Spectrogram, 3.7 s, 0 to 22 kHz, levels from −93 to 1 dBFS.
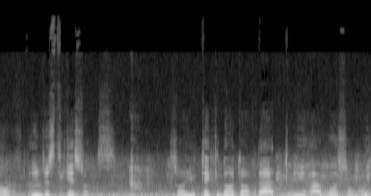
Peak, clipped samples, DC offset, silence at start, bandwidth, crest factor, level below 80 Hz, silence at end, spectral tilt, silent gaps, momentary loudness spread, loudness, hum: -10 dBFS; under 0.1%; under 0.1%; 0 s; 19 kHz; 14 dB; -44 dBFS; 0 s; -6 dB/octave; none; 9 LU; -25 LUFS; none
